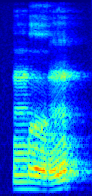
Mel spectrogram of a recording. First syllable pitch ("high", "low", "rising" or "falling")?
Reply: low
